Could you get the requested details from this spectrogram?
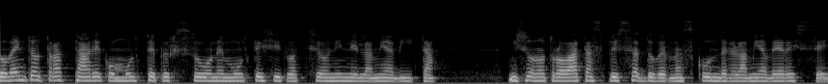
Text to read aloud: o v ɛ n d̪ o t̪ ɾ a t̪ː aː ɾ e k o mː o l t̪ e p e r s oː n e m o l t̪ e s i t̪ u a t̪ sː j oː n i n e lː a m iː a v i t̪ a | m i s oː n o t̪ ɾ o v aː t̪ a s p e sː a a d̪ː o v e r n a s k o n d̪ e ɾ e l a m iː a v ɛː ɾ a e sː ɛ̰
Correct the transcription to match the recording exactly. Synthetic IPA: o v ɛ n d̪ o t̪ ɾ a t̪ː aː ɾ e k o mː o l t̪ e p e r s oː n e m o l t̪ e s i t̪ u a t̪ sː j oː n i n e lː a m iː a v iː t̪ a | m i s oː n o t̪ ɾ o v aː t̪ a s p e sː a a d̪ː o v e r n a s k o n d̪ e ɾ e l a m iː a v ɛː ɾ a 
